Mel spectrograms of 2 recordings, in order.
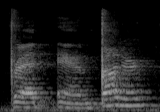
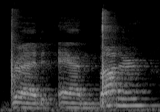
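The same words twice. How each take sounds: Both takes have the same delivery.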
